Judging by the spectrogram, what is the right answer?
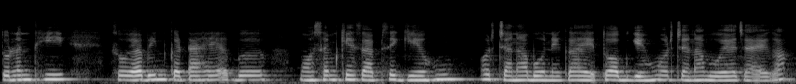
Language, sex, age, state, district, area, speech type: Hindi, female, 18-30, Madhya Pradesh, Bhopal, urban, spontaneous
